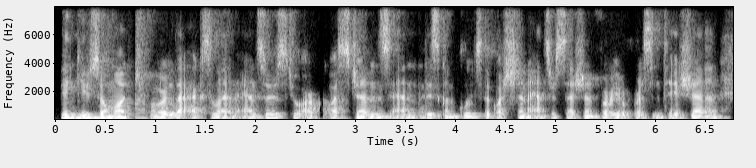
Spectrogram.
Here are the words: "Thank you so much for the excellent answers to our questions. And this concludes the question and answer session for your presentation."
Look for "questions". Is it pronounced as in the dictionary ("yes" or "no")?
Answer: yes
